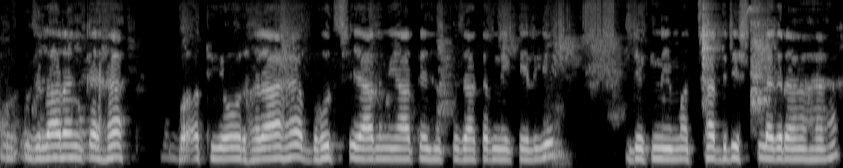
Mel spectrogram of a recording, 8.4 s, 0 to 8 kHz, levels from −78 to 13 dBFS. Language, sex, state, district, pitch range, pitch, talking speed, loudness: Hindi, female, Bihar, Samastipur, 180-205 Hz, 190 Hz, 190 wpm, -17 LUFS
